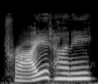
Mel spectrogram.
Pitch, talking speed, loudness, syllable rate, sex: 240 Hz, 180 wpm, -15 LUFS, 4.7 syllables/s, female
